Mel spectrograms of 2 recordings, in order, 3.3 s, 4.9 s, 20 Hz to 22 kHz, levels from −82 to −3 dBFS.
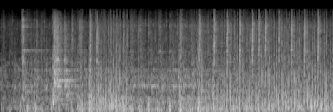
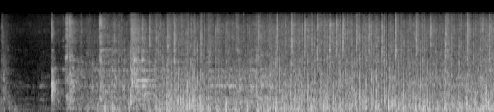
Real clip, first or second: first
